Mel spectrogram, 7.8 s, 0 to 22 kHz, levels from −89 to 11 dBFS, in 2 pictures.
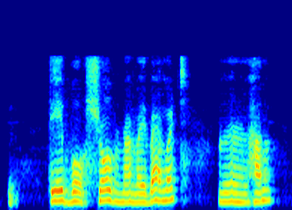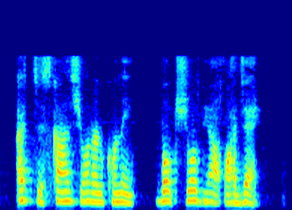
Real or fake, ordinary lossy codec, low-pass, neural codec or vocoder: fake; MP3, 48 kbps; 7.2 kHz; codec, 16 kHz, 0.5 kbps, FunCodec, trained on LibriTTS, 25 frames a second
